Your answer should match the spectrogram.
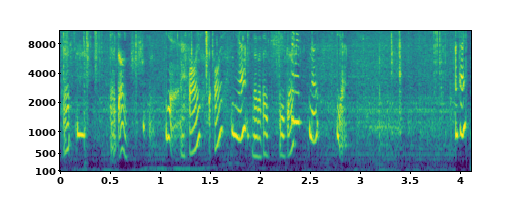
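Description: Two people's voices in a fast-forwarded conversation, sped up into high-pitched, chipmunk-like chatter of quick rising and falling squeaks, with a few sharp clicks among them.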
